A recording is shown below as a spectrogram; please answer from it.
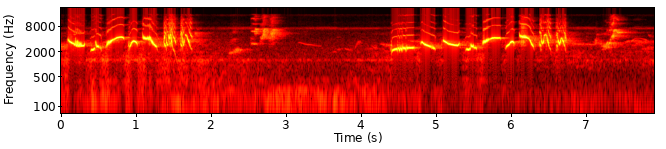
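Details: Magpie-robin singing fast 'gacor' song to stir a silent bird: two long runs of rapid, loud whistled notes rising and falling, about four per second, with a quieter gap between them.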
